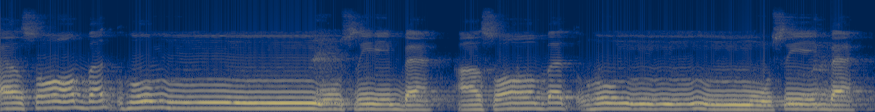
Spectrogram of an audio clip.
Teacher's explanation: mim yang pertama ke yang kedua kemudian di situ jangan tergesa-gesa di mim yang k duanya itu ada durasi waktu ya sekurang-kurangnya dua ketukan asobathum musibah asobathum musibah jangan asobathum musibah jangan diputus mimnya ya · jangan diputus mimnya ya jangan diputus karena Idgham Mimi di situ ya mimnya tasdid ditahan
